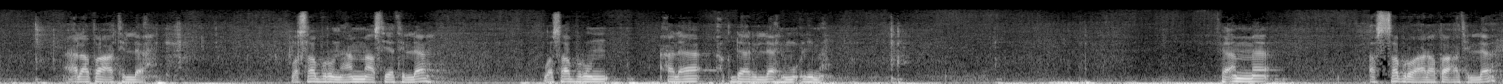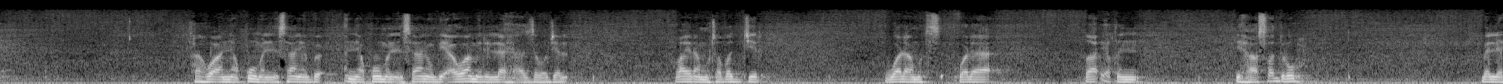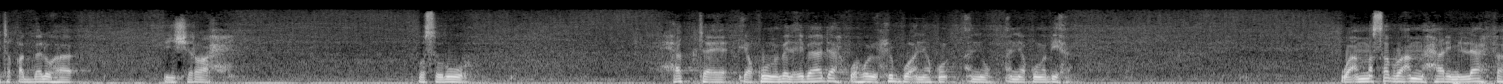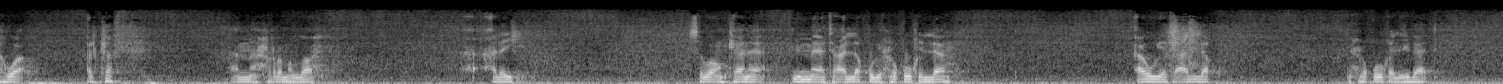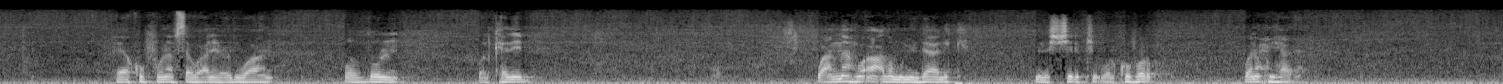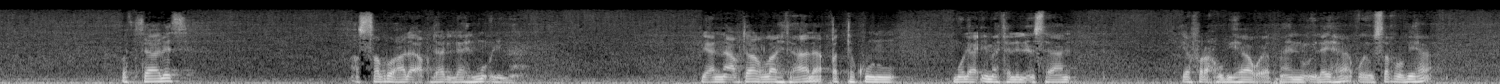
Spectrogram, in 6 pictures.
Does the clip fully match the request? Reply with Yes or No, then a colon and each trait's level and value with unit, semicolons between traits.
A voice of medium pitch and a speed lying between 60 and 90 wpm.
No: very low, 85 Hz; average, 70 wpm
